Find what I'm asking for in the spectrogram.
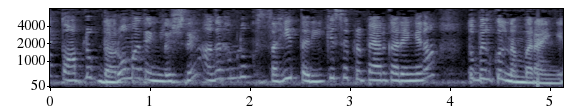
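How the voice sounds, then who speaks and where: A woman's voice: a little high, a little hiss or hum. A woman teaching English in a recorded online exam-prep lesson. She explains rules with memory tricks and keeps asking her students questions.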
